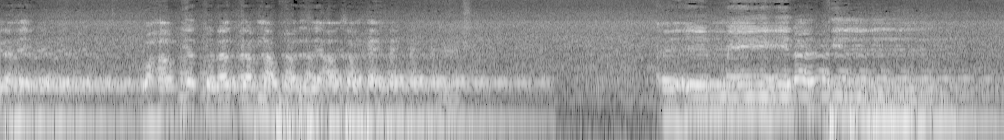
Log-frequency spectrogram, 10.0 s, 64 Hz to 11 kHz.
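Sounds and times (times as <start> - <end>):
man chanting a long note: 0.0 - 5.6, 6.6 - 10.0
microphone hiss: 0.0 - 10.0.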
